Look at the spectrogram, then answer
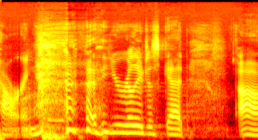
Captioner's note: laughs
